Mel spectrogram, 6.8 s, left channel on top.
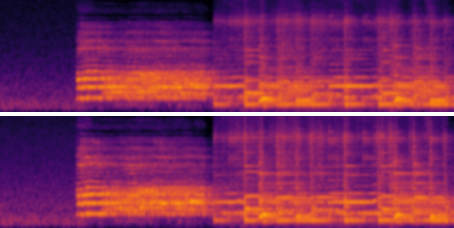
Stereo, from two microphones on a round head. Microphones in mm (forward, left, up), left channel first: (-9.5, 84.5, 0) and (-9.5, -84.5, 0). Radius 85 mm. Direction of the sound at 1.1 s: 15° right (ahead or behind).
